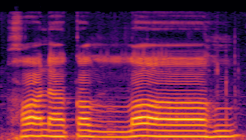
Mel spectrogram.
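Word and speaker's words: خلق الله: Nah, jadi ketika ada lafal Allah didahului dengan harokat fathah maka bacanya tebal. Jadi khalaqallah. Kalau kasroh, contoh ya, ini contoh kalimatnya kurang benar tapi ini contoh. Khalaqillah. Nah, qillah dengan khalaqallah kan beda. Nah, ini khalaqallah ini karena dibaca tebal karena sebelum huruf Allah ada harokat fathah.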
